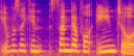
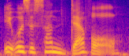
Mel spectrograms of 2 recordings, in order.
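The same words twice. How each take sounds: First: High, gushing retold wonder. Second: Understated retold put-down; matter-of-fact correction. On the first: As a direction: share it like a little miracle. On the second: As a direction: correct the gushing with plain fact. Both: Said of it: "And she's like".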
